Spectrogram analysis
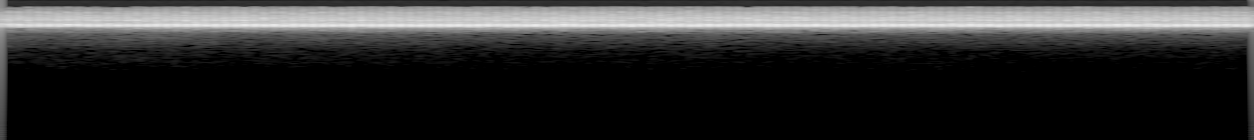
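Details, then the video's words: Unbroken shrill insect trill from grasshoppers, with no music: a fast, evenly pulsed high buzz that holds a constant level throughout without any pause. "Grass Hopper Sounds"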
